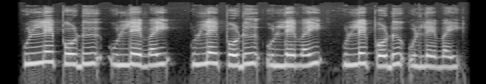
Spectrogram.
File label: Tamil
